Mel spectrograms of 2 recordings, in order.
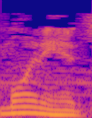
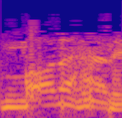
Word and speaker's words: Monaghan: Do you pronounce it Monaghan or Moynihan? Some people say Moynihan. – Yeah, it's Monaghan. It's a county in Ireland.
